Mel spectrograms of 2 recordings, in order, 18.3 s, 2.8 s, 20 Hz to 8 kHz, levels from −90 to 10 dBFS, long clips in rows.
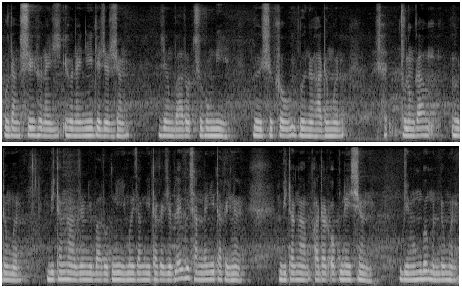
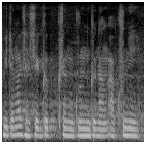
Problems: constant background noise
